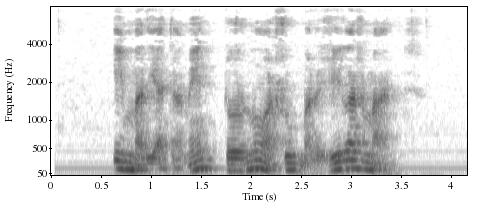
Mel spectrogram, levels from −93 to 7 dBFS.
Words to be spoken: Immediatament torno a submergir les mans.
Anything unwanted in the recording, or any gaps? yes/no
no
